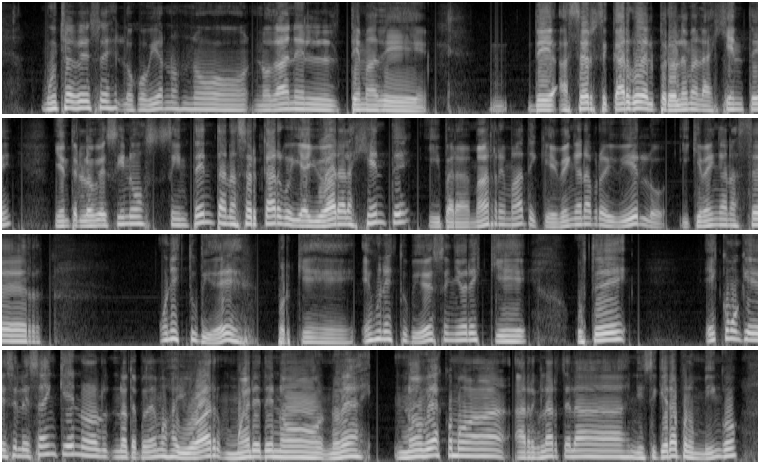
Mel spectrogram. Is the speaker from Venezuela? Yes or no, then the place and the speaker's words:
no; Chile; los cuales estarían representándome como chileno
